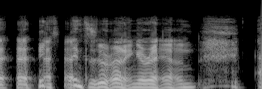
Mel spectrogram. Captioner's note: laughs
